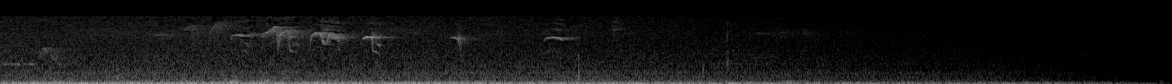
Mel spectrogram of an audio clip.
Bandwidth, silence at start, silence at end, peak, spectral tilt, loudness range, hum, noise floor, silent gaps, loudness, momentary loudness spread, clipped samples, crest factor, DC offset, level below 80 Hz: 10.5 kHz; 0 s; 0.25 s; -20 dBFS; -3.5 dB/octave; 15 LU; none; -60 dBFS; none; -38 LUFS; 19 LU; under 0.1%; 16 dB; under 0.1%; -38 dBFS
